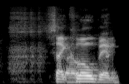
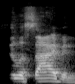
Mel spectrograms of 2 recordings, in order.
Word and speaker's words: psilocybin: Great Baptist says Cycloban. Yes, I hate saying that. I don't know. I probably didn't even say it right. How you say it? How you say it, Rinth? psilocybin.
